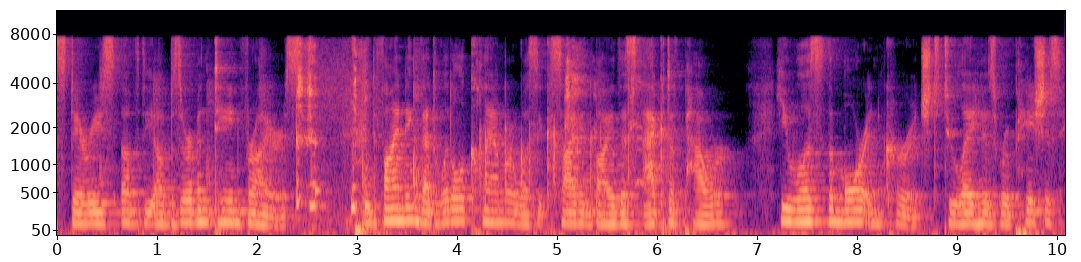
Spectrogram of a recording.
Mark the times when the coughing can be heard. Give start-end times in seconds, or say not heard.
2.4-3.1, 5.0-6.1.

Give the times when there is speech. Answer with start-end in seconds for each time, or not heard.
0.0-10.0.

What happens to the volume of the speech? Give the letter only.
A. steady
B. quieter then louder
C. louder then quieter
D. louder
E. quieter
A.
